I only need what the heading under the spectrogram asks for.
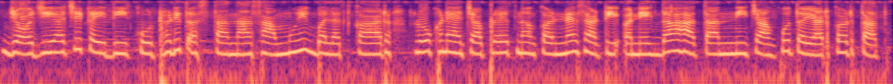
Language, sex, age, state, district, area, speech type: Marathi, female, 30-45, Maharashtra, Nagpur, urban, read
